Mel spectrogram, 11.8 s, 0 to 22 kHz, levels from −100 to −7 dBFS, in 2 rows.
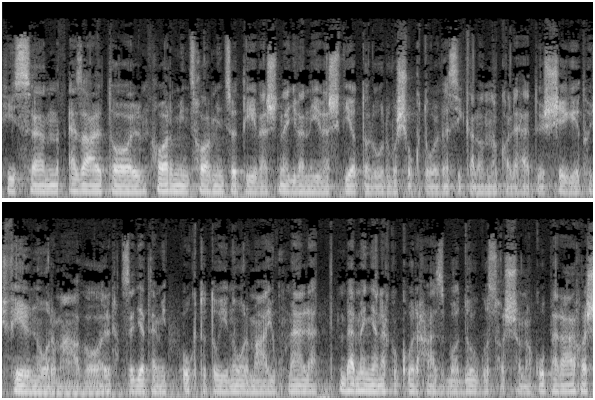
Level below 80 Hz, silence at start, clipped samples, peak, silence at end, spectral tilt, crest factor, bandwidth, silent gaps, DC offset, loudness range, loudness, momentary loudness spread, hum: -38 dBFS; 0 s; under 0.1%; -8 dBFS; 0 s; -4.5 dB/octave; 18 dB; 16 kHz; none; under 0.1%; 3 LU; -25 LUFS; 6 LU; none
